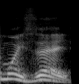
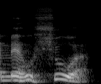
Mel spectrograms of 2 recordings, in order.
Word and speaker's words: Mehushua: Mas o arcanjo Micaul, quando contendia com o diabo e disputava a respeito do corpo de Moisés, o nome também não é Moisés, é Mehushua, não ousou pronunciar juízo de maldição contra ele, mas disse, aquele escreve, o Senhor te repreenda.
